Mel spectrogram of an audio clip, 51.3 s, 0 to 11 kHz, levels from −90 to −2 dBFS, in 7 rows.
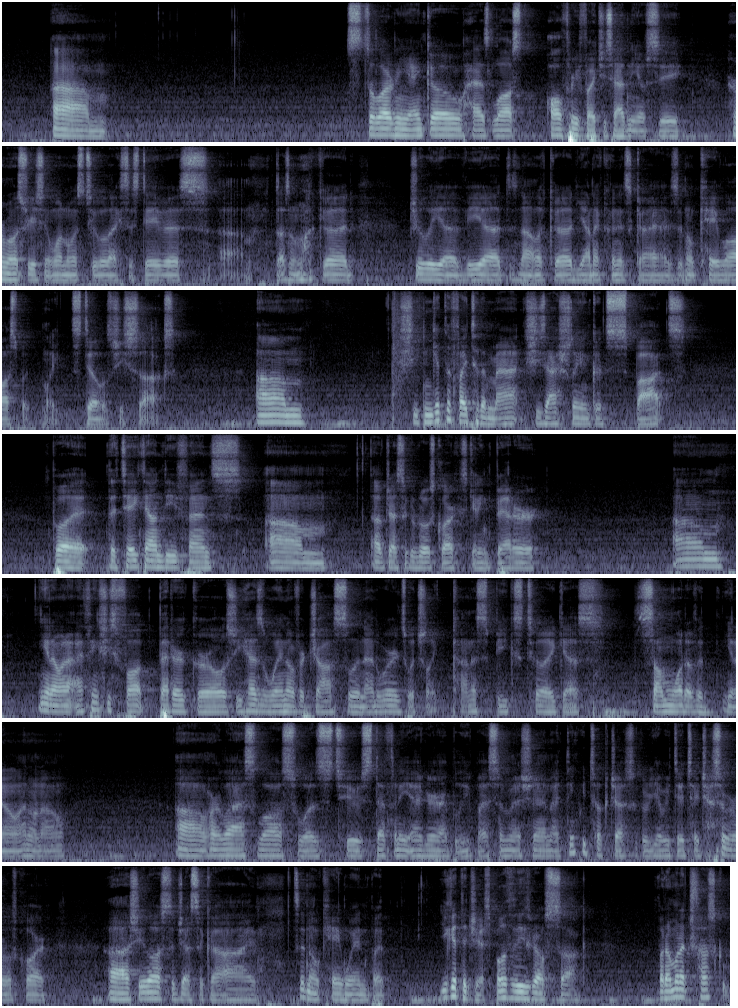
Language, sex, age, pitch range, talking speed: English, male, 20-39, 95-110 Hz, 170 wpm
